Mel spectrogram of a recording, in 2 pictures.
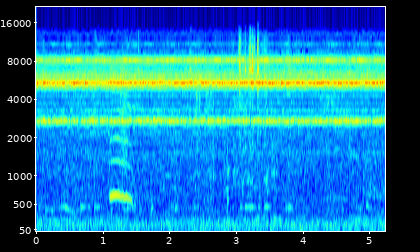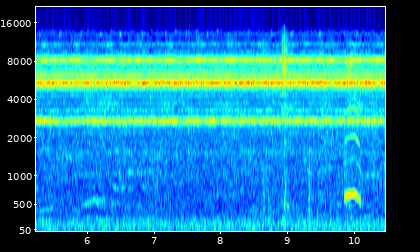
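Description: Steady high-pitched insect drone, with two short chirping calls, one about a second in and one near the end.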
